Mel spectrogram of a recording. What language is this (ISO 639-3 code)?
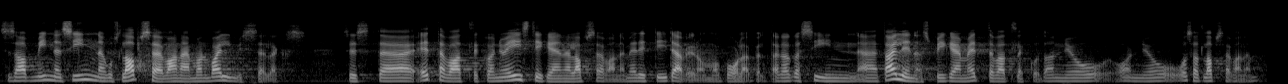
est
